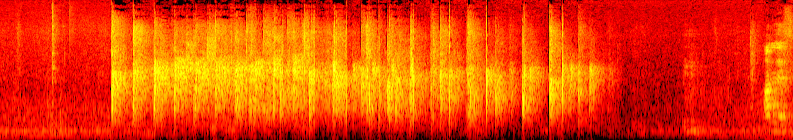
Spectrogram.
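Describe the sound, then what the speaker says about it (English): Toastmasters meeting audience breaking into applause, a burst of clapping that starts abruptly, holds for about five seconds, fades, then returns briefly at the end. "On this clapping business"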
